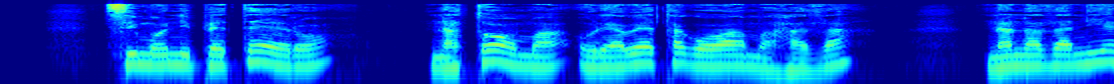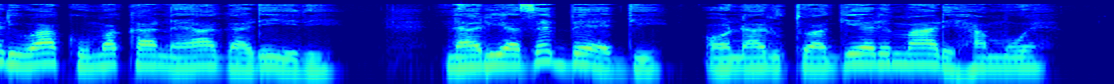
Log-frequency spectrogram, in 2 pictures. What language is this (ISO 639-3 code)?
kik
